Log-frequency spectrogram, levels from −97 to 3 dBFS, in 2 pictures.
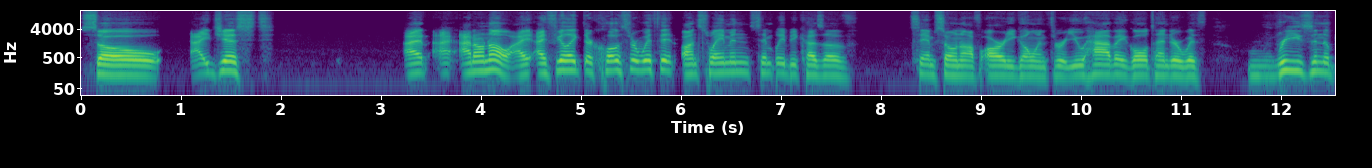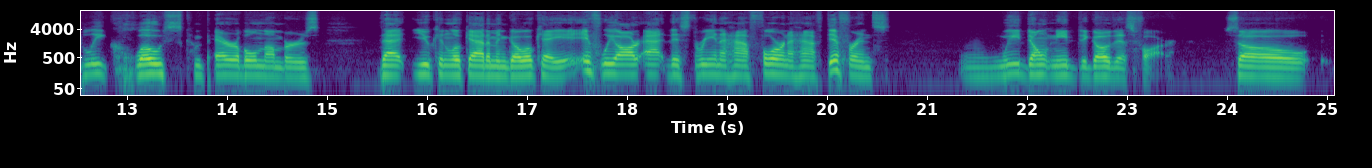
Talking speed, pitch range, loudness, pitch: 155 wpm, 135-160 Hz, -23 LUFS, 145 Hz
